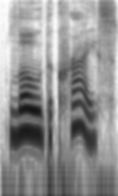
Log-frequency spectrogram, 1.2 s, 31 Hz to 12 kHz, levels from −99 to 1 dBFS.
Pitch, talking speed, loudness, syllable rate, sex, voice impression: 210 Hz, 150 wpm, -15 LUFS, 3.0 syllables/s, female, very feminine, slightly adult-like, slightly fluent, slightly cute, slightly calm, friendly, slightly kind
